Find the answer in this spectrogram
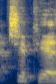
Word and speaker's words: Trippier: name k k Kiran Kiran trippier yeah trippa is how you pronounce his last name now I remember that wow uh he's on power with him and Bruno Fernandez 29 uh.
